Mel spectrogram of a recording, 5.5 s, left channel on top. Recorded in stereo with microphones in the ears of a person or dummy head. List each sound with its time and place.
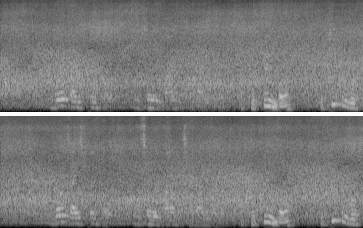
0.7 s a man speaking: 55° right (ahead or behind), 4.5 m
3.6 s a man speaking: 25° left (ahead or behind), 1.7 m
